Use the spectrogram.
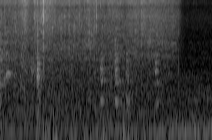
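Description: Several young hens clucking softly inside a backyard coop, a steady murmur of overlapping low clucks and chirps close by, with no talk, ending in a brief near-quiet moment.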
